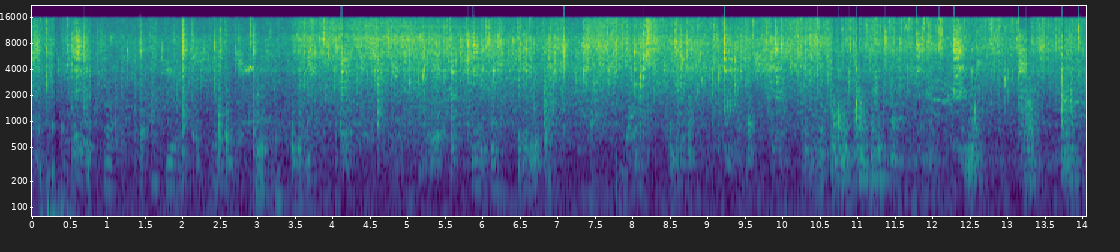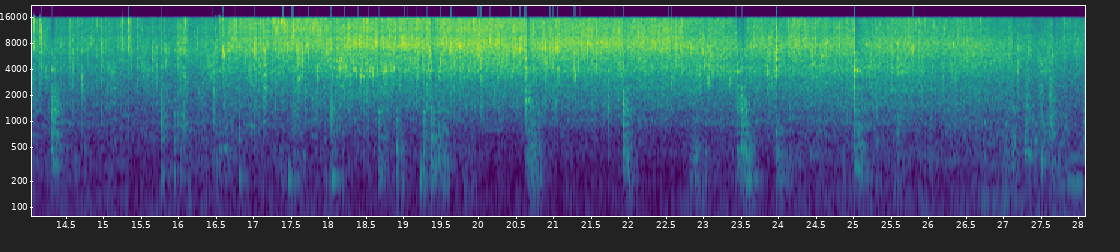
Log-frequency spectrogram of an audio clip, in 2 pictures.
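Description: Pork pieces sizzling in hot oil in a steel wok, stirred with a metal ladle that scrapes and clicks against the pan. The sizzle grows louder a little past the middle.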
